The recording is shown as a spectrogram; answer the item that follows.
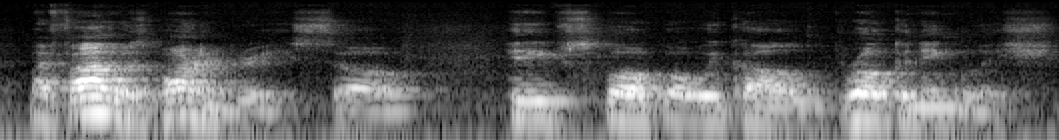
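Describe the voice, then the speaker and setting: The voice moves at a fairly slow pace with lively intonation. Audible room echo and noticeable background noise come through. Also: man, fairly high pitch for a man. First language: Greek. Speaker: interviewee recalling local history. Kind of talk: oral history interview.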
